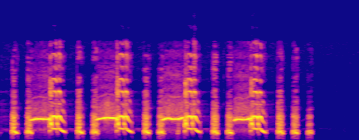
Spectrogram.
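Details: Three close, loud phrases from a female grey francolin, each a grating stutter of syllables crowned by a clear high whistled note. The phrases come back to back, then stop abruptly.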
